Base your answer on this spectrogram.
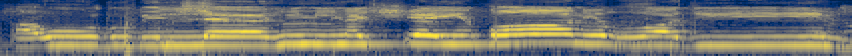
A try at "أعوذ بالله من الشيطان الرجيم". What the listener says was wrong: आपका लगता है आऊदु दाल लगती है, आपने पढ़ा, फिर पढ़ो।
